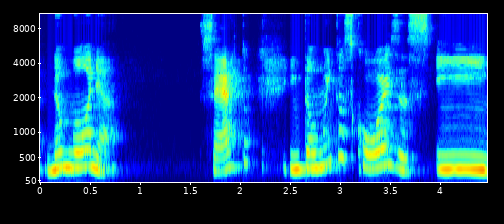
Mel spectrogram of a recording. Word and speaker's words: pneumonia: Mas, por exemplo, se você estiver escutando uma aula, talvez você não associe a pronúncia a essa palavra, porque se pronuncia pneumonia, certo?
